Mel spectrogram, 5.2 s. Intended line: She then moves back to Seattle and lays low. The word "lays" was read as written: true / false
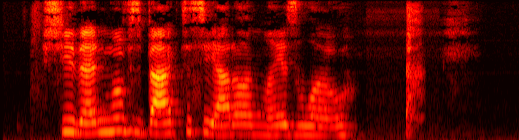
true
